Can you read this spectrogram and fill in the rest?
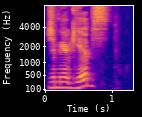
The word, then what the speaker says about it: Jahmyr Gibbs: You had uh, Jahmyr Gibbs.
